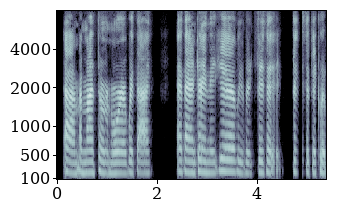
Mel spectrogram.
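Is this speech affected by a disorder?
Yes: severe to profound hearing loss; congenital, cochlear implant one side.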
